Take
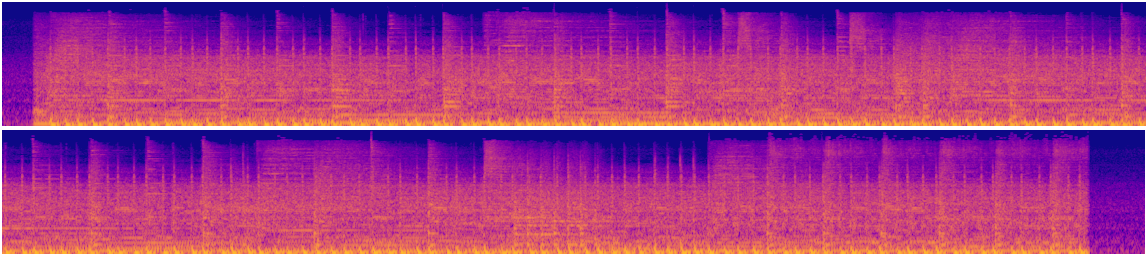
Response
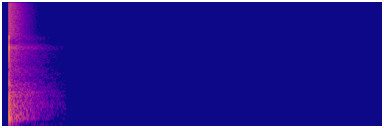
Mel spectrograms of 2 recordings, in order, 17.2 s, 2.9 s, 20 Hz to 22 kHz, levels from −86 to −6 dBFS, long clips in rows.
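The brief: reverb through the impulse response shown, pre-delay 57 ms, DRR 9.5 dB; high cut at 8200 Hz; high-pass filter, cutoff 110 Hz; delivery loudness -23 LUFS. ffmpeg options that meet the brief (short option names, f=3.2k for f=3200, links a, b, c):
-filter_complex "[0:a]highpass=110,lowpass=8.2k,asplit=2[a][b];[1:a]atrim=start_sample=2205,adelay=57[c];[b][c]afir=irnorm=-1:irlink=0,volume=-19.5dB[d];[a][d]amix=inputs=2:normalize=0,volume=3.5dB"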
